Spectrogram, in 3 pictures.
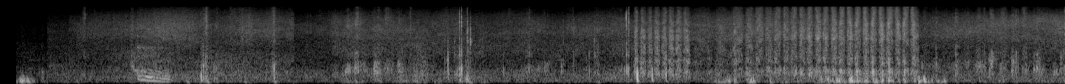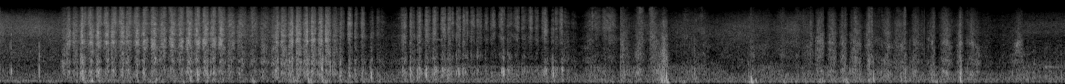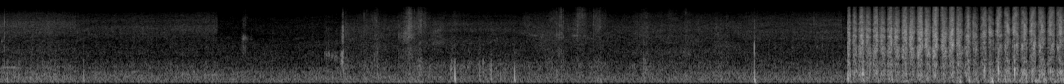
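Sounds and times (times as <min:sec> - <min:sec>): shoe polishing rubbing strokes: 0:01.3 - 0:04.6, 0:05.2 - 0:22.1, 0:29.8 - 0:31.9
taps and scrapes: 0:02.0 - 0:21.0.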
